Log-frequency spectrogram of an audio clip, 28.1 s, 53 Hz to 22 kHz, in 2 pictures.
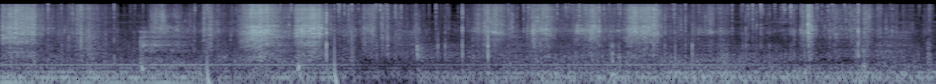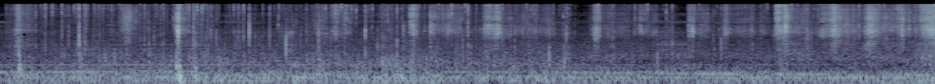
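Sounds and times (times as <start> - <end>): dry leaves crackling in fire: 0.0 - 28.0.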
